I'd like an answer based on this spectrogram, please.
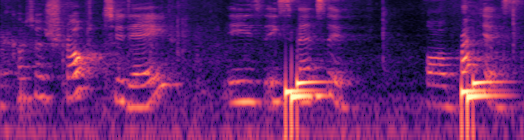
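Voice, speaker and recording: Someone with a Vietnamese accent talks at a fairly slow pace with ordinary pitch variation. Noticeable background noise and audible room echo surround the voice. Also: woman. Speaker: talk show co-host. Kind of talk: casual chat.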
